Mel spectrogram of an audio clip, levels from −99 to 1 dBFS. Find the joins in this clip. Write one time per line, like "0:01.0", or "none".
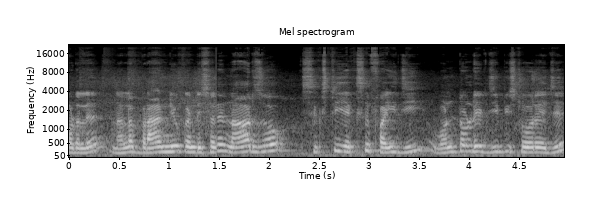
0:01.5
